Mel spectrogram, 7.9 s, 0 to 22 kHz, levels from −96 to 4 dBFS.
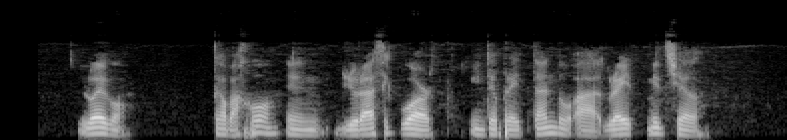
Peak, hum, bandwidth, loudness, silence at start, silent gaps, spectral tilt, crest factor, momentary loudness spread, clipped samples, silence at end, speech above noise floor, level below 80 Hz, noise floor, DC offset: -2 dBFS; none; 7.8 kHz; -21 LUFS; 0.8 s; none; -6 dB/octave; 20 dB; 13 LU; under 0.1%; 0.85 s; 54 dB; -60 dBFS; -74 dBFS; under 0.1%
